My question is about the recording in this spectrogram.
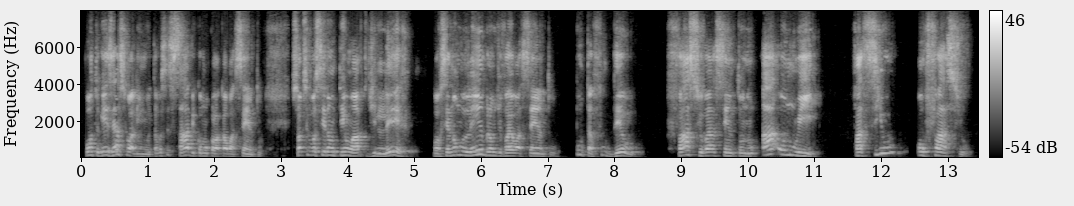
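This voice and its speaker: A man's voice: high voice, lively intonation, moderate pace. A man teaching Portuguese in a casual, blunt lesson, swearing and joking as he talks. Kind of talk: informal recorded lesson. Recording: dull, muffled audio.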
